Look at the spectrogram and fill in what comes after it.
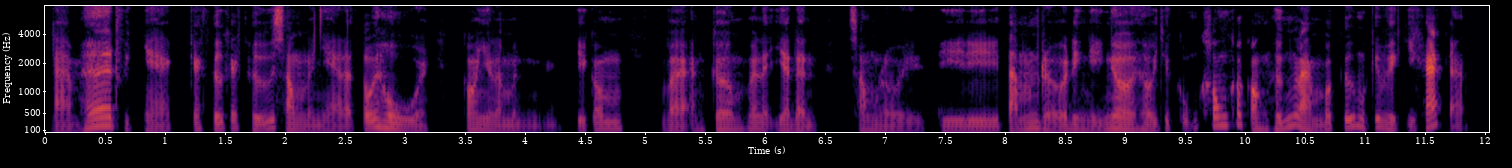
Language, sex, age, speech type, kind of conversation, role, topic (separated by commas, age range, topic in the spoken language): Vietnamese, male, 20-24, conversation, advice, user, Làm thế nào để trao đổi và phân chia việc nhà công bằng hơn trong gia đình tôi?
